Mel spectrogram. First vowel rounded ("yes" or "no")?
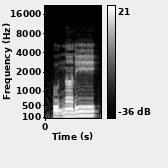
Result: yes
